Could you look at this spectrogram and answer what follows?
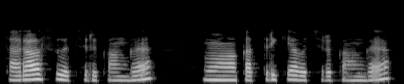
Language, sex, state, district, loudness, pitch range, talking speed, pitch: Tamil, female, Tamil Nadu, Kanyakumari, -20 LUFS, 195-235 Hz, 75 wpm, 205 Hz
